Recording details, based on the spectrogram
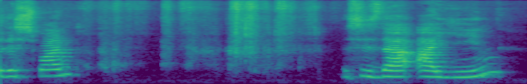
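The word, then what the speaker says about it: ע: Okay, so this one, this is the ayin. Ayin is a silent letter, so we've got no sound. So you instead it goes straight to the sound of the vowel, which is the air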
